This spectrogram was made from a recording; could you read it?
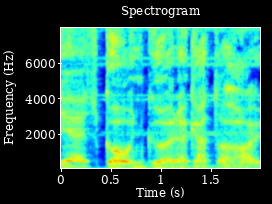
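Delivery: put-on raspy, deep, horrible-sounding voice. Retelling a phone call to a man after his heart transplant, imitating Gino's raspy deep voice. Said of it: "He had this crazy, raspy, deep, horrible voice".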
